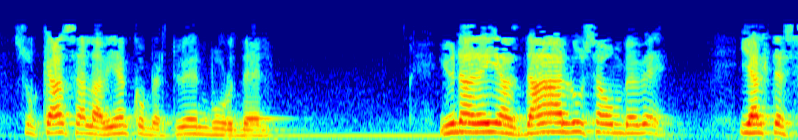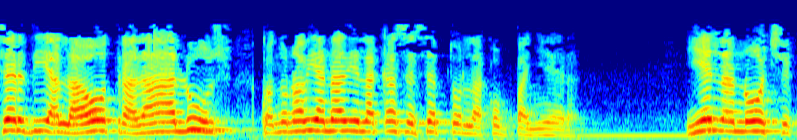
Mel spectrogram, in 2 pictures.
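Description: Man, pastor, Bible study sermon, somewhat high voice, animated storytelling, loud-to-soft swings, dull lo-fi recording. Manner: animated storytelling, rising loud for quoted voices, dropping soft for teaching points.

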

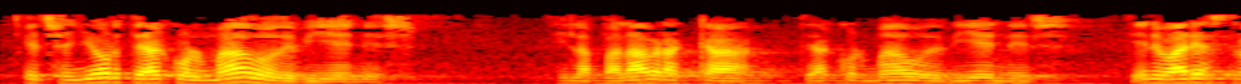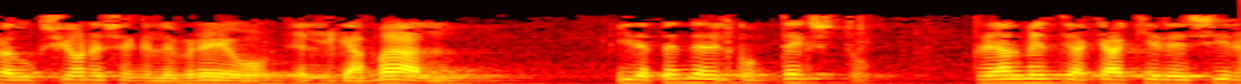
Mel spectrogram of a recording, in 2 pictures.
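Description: Expressive male pastor teaching scripture. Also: medium pitch, dull audio, slight background noise. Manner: expressive, swings from loud scripture reading to soft asides; explains Hebrew words with English glosses. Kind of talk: Bible study sermon.

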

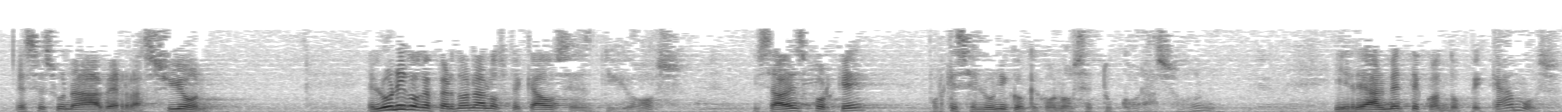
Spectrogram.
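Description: Male pastor, fairly high voice, passionate preaching, long hall reverb. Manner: impassioned preaching, voices quoted speakers. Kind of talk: sermon. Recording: dull lo-fi sermon recording in a reverberant hall.

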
